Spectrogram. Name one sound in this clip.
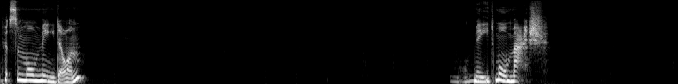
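Footsteps tread slowly along a dirt path.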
